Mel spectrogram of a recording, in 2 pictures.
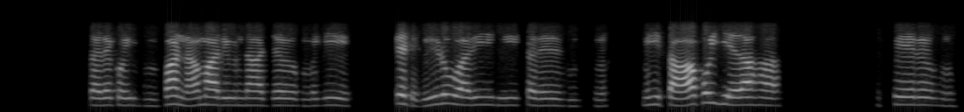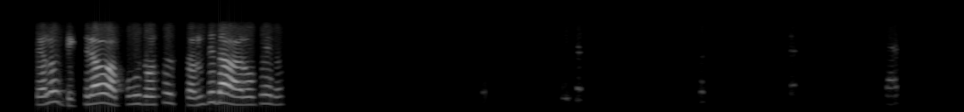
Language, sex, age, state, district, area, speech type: Dogri, female, 45-60, Jammu and Kashmir, Udhampur, rural, conversation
